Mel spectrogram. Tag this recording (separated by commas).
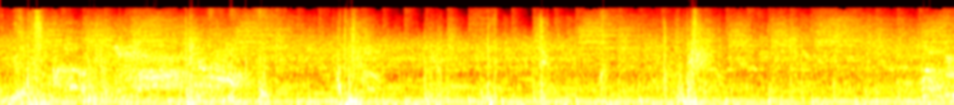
Music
